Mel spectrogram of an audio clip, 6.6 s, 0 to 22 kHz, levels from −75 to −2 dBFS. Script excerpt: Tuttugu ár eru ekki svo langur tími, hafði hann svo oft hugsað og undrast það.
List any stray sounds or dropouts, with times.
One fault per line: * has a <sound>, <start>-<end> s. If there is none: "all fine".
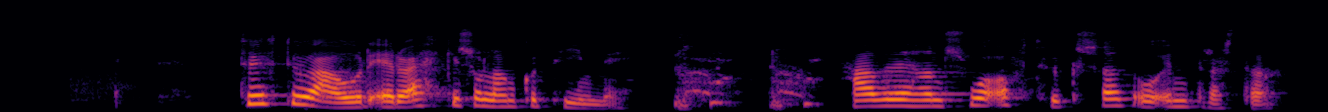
* has a cough, 3.4-4.2 s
